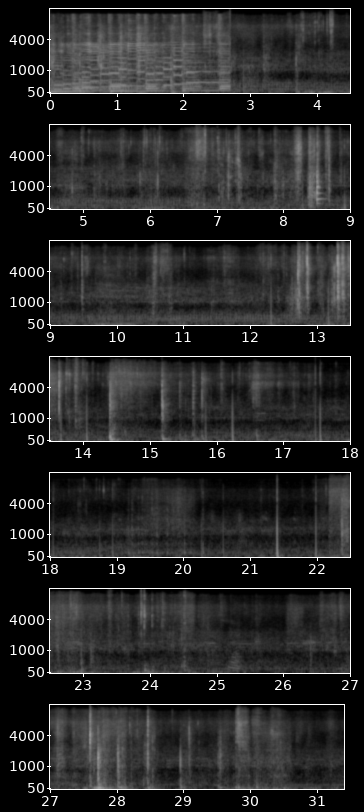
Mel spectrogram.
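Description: Acoustic guitar music that stops about two and a half seconds in, then footsteps on a dirt and leaf-litter forest trail: scattered crunches and knocks over a faint outdoor background, with a louder cluster of steps near the end.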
